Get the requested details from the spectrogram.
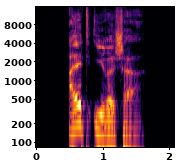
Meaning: inflection of altirisch: 1. strong/mixed nominative masculine singular 2. strong genitive/dative feminine singular 3. strong genitive plural
- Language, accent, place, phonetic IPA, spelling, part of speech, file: German, Germany, Berlin, [ˈaltˌʔiːʁɪʃɐ], altirischer, adjective, De-altirischer.ogg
